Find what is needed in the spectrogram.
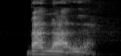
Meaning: feminine plural of banal
- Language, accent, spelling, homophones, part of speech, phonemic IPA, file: French, Canada, banales, banal / banale / banals, adjective, /ba.nal/, LL-Q150 (fra)-banales.wav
